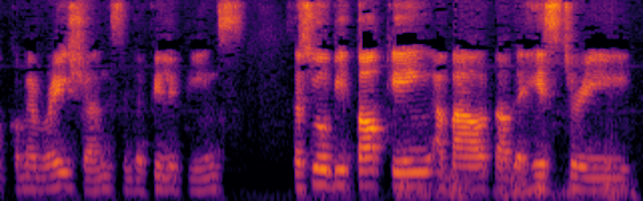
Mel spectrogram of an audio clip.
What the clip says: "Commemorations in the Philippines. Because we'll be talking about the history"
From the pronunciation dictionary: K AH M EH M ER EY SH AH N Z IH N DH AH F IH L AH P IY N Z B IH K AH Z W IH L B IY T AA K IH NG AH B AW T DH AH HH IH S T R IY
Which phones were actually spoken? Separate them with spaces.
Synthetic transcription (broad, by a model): K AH M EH M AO EY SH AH N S IH N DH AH F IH L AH P IY N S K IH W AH W IH L B IY T AA K IH NG AH B AW T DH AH HH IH S T R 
